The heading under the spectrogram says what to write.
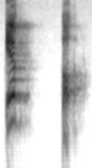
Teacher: You'll feel the back of the tongue is rising and touching the ceiling, which is not the ceiling, which is the upper throat, the upper palate. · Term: qaf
